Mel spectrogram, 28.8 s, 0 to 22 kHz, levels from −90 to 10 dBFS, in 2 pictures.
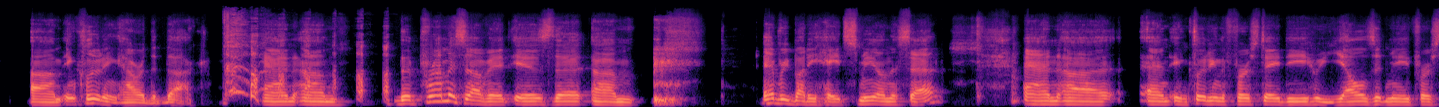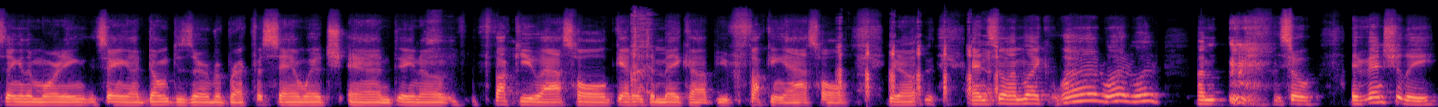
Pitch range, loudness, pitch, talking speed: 100-125 Hz, -19 LUFS, 110 Hz, 140 wpm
